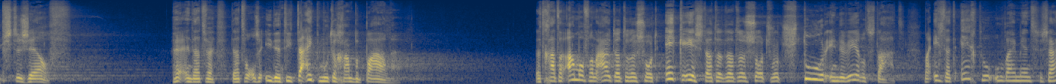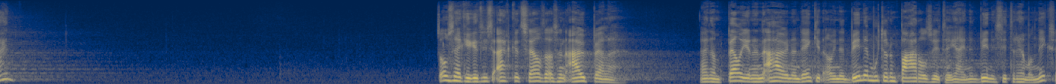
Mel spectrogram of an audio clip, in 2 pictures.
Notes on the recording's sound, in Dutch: Opgenomen in de Noorderkerk te Amsterdam.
